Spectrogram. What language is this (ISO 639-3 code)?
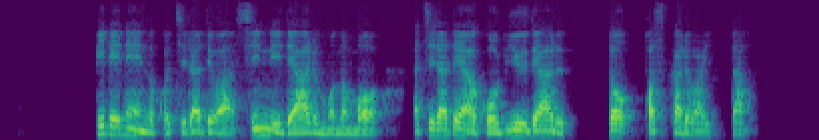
jpn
